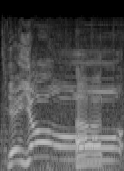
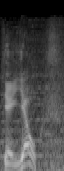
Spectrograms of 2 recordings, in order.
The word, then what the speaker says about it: Yayo: Great to hear from Izanami Yayo. Yayo! That is his actual name, and that is how it's going to be pronounced moving forward here in MSC. Yayo.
